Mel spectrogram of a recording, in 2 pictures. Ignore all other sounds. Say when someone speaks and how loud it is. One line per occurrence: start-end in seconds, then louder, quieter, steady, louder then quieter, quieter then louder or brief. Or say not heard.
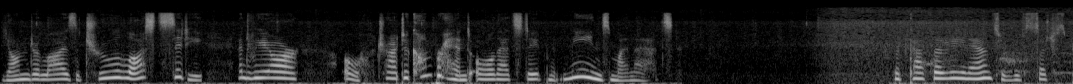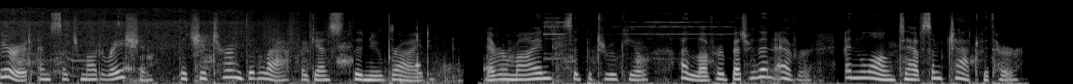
0.0-6.8 steady
8.9-21.0 steady.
